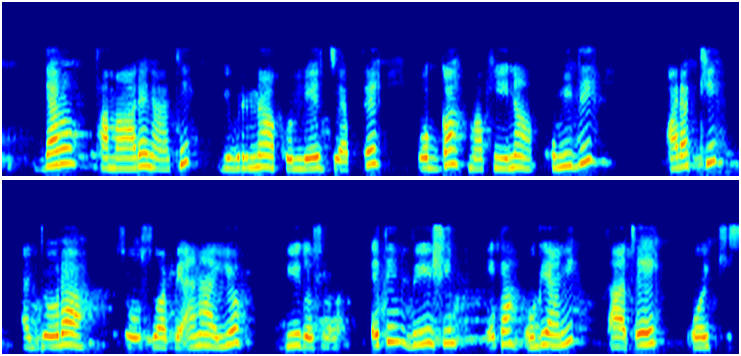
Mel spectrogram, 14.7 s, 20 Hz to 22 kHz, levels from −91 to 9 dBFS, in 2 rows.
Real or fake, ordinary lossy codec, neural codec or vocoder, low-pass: fake; MP3, 64 kbps; codec, 16 kHz, 2 kbps, X-Codec, HuBERT features, trained on general audio; 7.2 kHz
